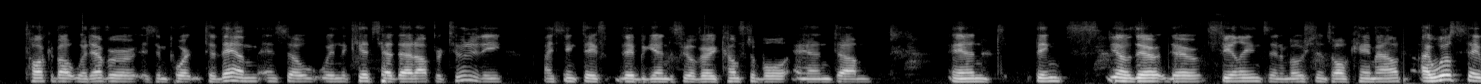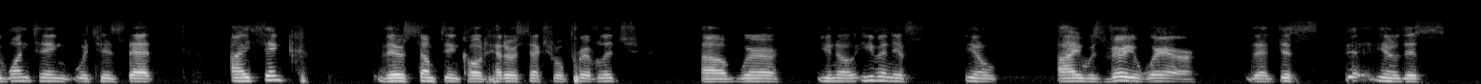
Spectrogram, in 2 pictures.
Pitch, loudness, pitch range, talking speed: 145 Hz, -18 LUFS, 135-150 Hz, 140 wpm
